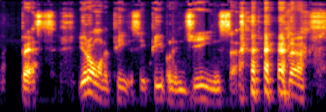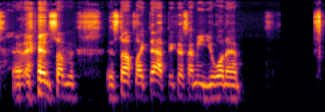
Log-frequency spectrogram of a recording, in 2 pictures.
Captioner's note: laughs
